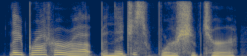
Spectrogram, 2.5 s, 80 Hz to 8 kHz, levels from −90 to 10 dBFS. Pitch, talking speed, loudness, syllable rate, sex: 235 Hz, 220 wpm, -17 LUFS, 5.0 syllables/s, female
